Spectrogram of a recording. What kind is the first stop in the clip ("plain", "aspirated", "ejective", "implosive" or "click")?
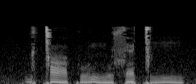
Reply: plain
